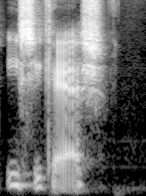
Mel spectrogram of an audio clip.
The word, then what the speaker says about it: Ishiiqash: My name is Ishi Cash on all platforms. That's YouTube, that's Instagram, that's Twitter, that's Facebook, and that's spelled I-S-H-I-I-Q-A-S-H, Ishi Cash.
